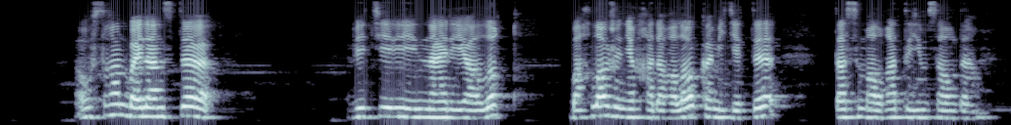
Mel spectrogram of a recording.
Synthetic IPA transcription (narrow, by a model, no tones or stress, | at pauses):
wosəʁɑnbɑjlˠɑnəst̪ə | vʲe̞t̪e̞ɾinaɾijɑlˠəq̚ | bɑqəlˠɑwʒæne̞qʰɑd̪ɑʁɑlˠɑwkʰo̞mijt̪̬e̞t̪ɪ | t̪ʰɑsəmɑlˠʁɑt̪ʰəjəmsɑlˠd̪ə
